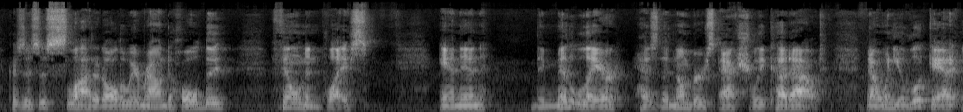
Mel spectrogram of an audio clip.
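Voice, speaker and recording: A man's voice: medium pitch, darkish tone. Man explaining step by step. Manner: methodical, detailed explaining. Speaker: radio restorer presenting his work. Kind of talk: hands-on demonstration and explanation.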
